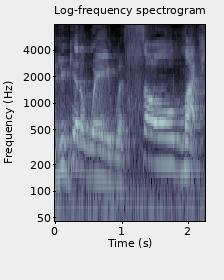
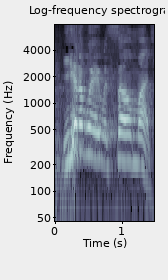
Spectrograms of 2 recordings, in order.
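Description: First: Said in the usual way. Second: Firm repeat. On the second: Retold or imitated. Father quoting himself to son.

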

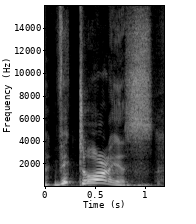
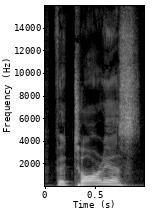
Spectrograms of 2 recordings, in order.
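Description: First: Very high, drawn-out victory cry; mock triumph. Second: Said in the usual way. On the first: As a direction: crow it like a hammed-up champion. Mock triumph walking away.

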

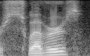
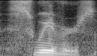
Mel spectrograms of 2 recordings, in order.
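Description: First: "Swevers" with a short e in the first syllable; alternative pronunciation. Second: "Swavers" with a long ee in the first syllable; alternative pronunciation. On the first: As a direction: say "Swevers" as SWEV-erz. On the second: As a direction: say "Swavers" as SWEE-verz. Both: Shown as a demonstration. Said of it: "Or Swevers".

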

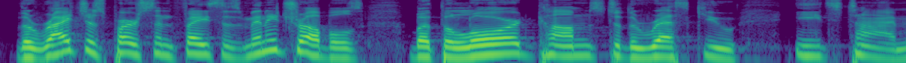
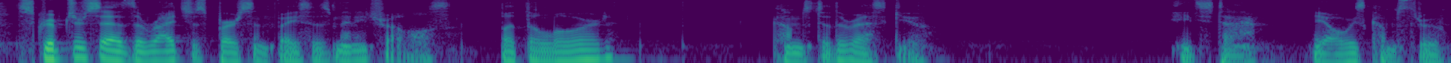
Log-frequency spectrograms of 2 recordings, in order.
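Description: First: Louder, slow, preaching it out; proclaimed boldly. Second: Much softer, fading to near hush; quietly comforting the weary listener; soft reassurance. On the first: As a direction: declare it like a promise. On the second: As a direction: lay it gently on a hurting heart. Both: Shown as a demonstration. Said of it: "Now let's hesitate there for a moment".

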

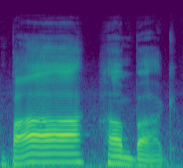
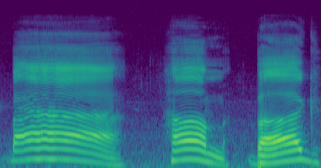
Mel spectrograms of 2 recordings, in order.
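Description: First: Loud bah humbug. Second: High, loud bleat of bah humbug. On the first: Shown as a demonstration. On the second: Acted. Sheep answering the fly, loud bleating bah humbug.

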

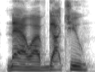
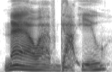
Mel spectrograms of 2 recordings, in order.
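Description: First: Brisker triumphant owl cry; owl's cry. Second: Owl's cry. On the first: Owl rushes out at the trickster, triumphant cry. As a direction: pounce on it, a touch forceful. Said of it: "he cried". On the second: Owl seizes Uncle Wiggily, slow gloating cry. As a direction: draw it out as the captor owl. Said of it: "cried the owl". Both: A narrator's reading.

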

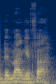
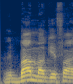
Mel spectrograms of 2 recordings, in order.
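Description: First: B'magefa said as "be-magefa", short e in the first syllable. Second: B'magefa said as "ba-magefa", open a in the first syllable. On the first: Teacher correcting the reading, saying b'magefa as "be-magefa". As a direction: start b'magefa with a light "be" sound. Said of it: "It should have been b'magefa". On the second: Teacher reading the text, saying B'magefa as "ba-magefa". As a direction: start B'magefa with a clear "ba" sound. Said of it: "as opposed to b'magefa". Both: Shown as a demonstration.

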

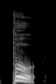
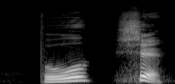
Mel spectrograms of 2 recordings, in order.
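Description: First: 不是 with 不 falling, then 是 falling; two separate sharp drops on 不 and 是; two falling tones. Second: 不是 slowly, 不 climbing, 是 dropping; rising then falling. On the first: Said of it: "is more logical than". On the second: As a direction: stretch 不 upward, then let 是 fall. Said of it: "go up". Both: Shown as a demonstration.

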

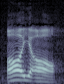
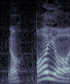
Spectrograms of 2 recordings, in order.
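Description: First: A light Southern "all you all", drawn out; Southern drawl. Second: Said in the usual way. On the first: Retold or imitated. Pastor imitating Southern folk, light Southern accent. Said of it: "Southern people who use the phrase". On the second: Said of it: "plain after the country imitation".

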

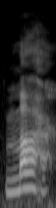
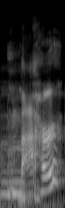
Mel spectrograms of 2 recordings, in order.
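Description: First: "Mar" as one long open syllable, no h; Irish pronunciation. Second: "Maher" in two syllables with a sounded h; wrong pronunciation. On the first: Retelling dad correcting the surname, Irish pronunciation. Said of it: "he said it with his Irish accent". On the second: Retelling dad correcting the surname, wrong pronunciation. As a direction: say "Maher" as MA-her, the mistaken way. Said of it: "And then he said it right". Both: Retold or imitated.

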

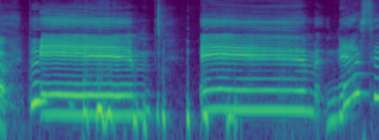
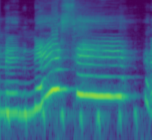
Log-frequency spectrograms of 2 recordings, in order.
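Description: First: High, held-out Scottish caricature; mock Scottish accent. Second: High, loud, drawn-out mock Scottish; Scottish accent. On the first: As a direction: imitate Scots with long, high drawn-out sounds. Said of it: "They all just go". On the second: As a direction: stretch it out in a hammed-up Scottish accent. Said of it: "That's my Scottish accent".

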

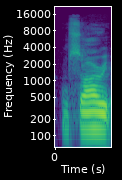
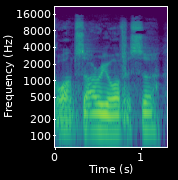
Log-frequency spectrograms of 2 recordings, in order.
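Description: First: Said in the usual way. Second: Put-on softer apology in a Long Island accent; imitating own old Long Island accent; heavy Long Island accent. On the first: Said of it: "Oh, I had a, like, a real heavy Long Island accent too". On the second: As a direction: lay on the Long Island vowels. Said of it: "a real heavy Long Island accent too".

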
